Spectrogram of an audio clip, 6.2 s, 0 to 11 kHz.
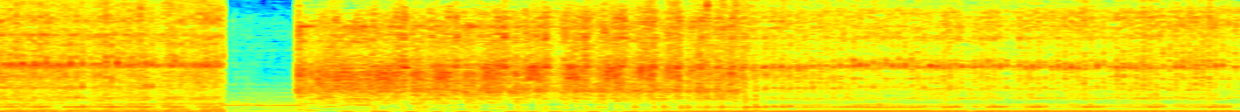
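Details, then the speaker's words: Mazda 13B rotary on EMPI IDA carburetor, after replacing the fuel regulator that wasn't holding pressure: regulator set from about 2 to 3.5 PSI while running and holding steady; engine catches after a brief gap, then steady, even buzzing idle. Normal idle. "okay so uh that fuel rig's all good now um it's holding really steady pressure around 3 and 1/2 PSI so aiming for 3 and 1/2 to four pair size set it at 3 and 1/2 so seems to be holding their um spot on no issues while the car is running"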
